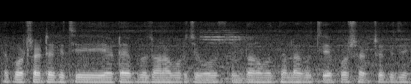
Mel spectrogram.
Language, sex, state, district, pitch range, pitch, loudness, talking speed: Odia, male, Odisha, Khordha, 105-110 Hz, 110 Hz, -19 LUFS, 260 wpm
